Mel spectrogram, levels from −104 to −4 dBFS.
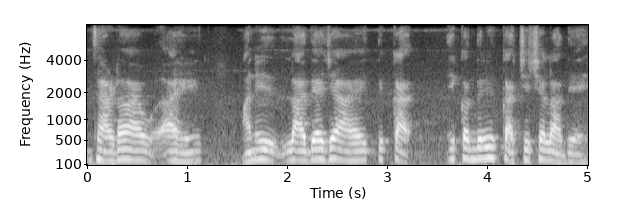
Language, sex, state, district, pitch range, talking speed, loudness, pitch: Marathi, female, Maharashtra, Mumbai Suburban, 145-165 Hz, 155 wpm, -15 LUFS, 155 Hz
